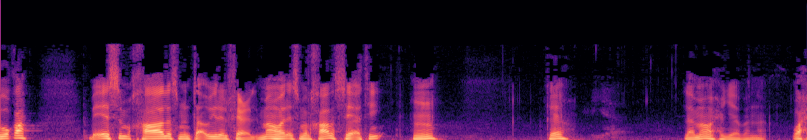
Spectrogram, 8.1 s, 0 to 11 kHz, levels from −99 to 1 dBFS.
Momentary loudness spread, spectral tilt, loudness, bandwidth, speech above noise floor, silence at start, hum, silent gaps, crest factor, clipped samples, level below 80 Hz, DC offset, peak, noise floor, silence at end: 12 LU; -8 dB/octave; -19 LUFS; 7.8 kHz; 42 dB; 0 s; none; none; 18 dB; under 0.1%; -46 dBFS; under 0.1%; -2 dBFS; -59 dBFS; 0 s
